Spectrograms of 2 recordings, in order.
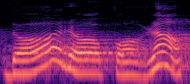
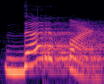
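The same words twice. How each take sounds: First: "द र प ण" said slowly, one sound at a time; slow letter-by-letter spelling; broken into sounds. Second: Said in the usual way. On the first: Shown as a demonstration. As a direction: split दर्पण into द, र, प, ण with little gaps. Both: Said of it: "break करके बोलते हैं ना हम".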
